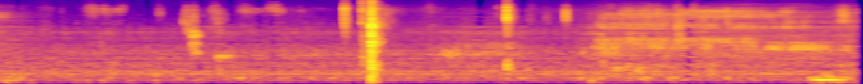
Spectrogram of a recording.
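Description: A Spectrum Noir alcohol marker: its cap pulled off with one sharp click about two seconds in, then its nib rubbing faintly on paper from about three seconds as colouring begins.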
